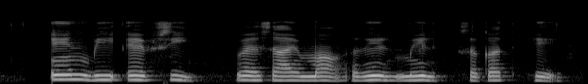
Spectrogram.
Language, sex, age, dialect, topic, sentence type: Chhattisgarhi, female, 51-55, Western/Budati/Khatahi, banking, question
